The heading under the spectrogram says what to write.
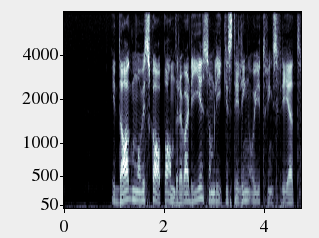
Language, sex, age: Norwegian, male, 49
